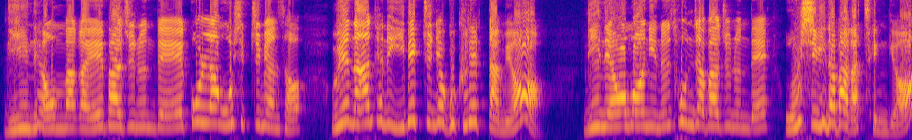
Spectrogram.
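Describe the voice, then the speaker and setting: A woman's voice: sits high, expressive, moderate pace, a bit bright, voice pushed up. A woman voicing a furious, bullying older mother-in-law who screams and scolds. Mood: screaming.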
